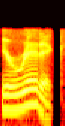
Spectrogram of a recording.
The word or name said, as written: iridic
